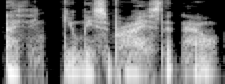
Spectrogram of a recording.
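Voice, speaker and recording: A very breathy, husky vampire boyfriend acted by a man murmurs low and half-whispered in an intimate audio roleplay. He is gentle and concerned, hesitating often as he reassures his partner, with a slow, careful delivery. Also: completely flat delivery, no room sound, heavily acted. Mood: gentle, reassuring. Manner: soft, hesitant, halting, reassuring.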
